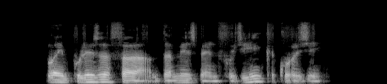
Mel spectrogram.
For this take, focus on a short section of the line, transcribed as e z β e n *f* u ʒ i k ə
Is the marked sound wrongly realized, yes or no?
no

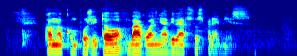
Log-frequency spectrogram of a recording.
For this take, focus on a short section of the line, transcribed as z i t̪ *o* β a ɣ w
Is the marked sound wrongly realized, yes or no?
no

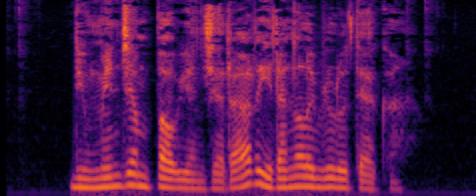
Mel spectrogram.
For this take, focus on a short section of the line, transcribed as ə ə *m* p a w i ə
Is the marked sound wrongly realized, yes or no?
no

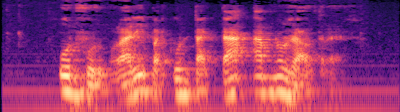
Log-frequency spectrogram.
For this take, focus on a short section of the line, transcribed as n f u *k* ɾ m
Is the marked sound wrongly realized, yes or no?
yes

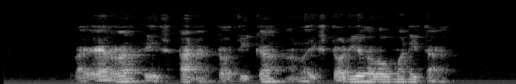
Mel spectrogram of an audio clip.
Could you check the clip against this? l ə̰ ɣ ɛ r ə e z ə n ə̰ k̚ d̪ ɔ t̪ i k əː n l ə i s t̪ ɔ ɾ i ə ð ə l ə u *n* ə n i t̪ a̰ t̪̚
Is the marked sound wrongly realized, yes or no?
yes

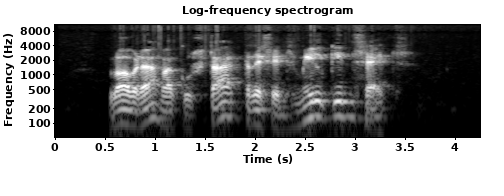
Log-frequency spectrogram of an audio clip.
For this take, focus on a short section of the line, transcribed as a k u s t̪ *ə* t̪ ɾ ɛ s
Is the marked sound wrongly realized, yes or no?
yes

